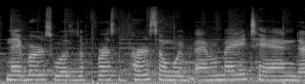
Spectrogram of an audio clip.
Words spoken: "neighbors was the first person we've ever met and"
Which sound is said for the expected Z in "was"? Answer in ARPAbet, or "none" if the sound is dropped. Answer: Z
